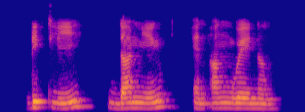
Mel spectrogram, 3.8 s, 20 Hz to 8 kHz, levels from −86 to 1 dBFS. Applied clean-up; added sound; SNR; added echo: neural mask model Resemble Enhance denoiser.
